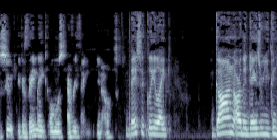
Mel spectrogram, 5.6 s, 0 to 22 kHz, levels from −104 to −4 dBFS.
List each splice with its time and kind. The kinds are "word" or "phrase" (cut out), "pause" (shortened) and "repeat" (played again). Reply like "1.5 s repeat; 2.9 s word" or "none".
none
